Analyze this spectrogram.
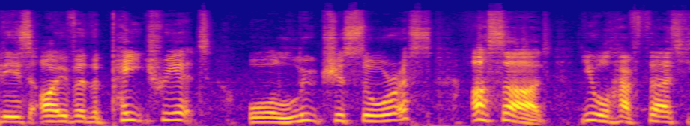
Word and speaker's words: Luchasaurus: his name is cool luchasaurus rhymes with dinosaurus because i'll smash you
